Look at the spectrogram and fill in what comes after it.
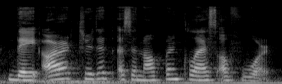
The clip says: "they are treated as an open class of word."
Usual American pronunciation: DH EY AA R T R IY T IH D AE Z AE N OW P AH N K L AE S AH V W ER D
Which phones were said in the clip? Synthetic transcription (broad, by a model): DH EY AA R T R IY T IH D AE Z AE N OW P AH N K L AE S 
